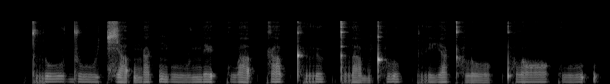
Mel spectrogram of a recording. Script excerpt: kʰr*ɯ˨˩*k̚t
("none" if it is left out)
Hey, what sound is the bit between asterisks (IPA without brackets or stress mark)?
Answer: ɯ˦˥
